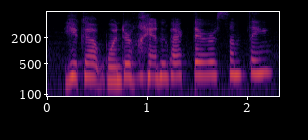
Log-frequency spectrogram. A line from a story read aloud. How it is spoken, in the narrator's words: She giggled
